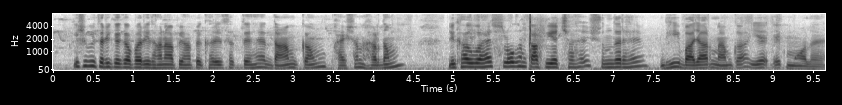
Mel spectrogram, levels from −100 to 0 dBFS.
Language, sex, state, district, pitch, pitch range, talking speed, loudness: Hindi, male, Bihar, Muzaffarpur, 180 Hz, 160-205 Hz, 205 wpm, -25 LUFS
